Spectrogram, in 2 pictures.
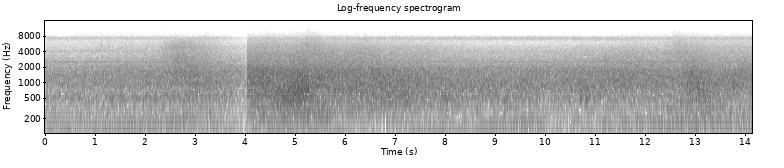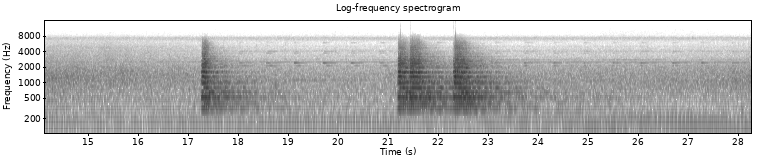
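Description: BNSF diesel locomotives running as the train pulls out, the engine sound stepping up about four seconds in. The locomotive horn sounds three short blasts: one, then a pair about four seconds later, each trailing off in an echo.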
